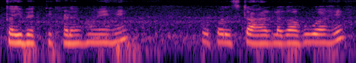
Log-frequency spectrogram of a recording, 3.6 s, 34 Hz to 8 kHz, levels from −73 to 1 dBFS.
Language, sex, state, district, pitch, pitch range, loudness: Hindi, female, Chhattisgarh, Sukma, 205 Hz, 195-210 Hz, -26 LUFS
